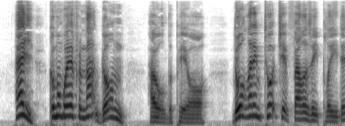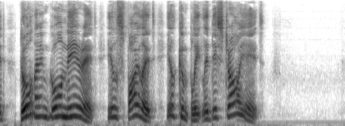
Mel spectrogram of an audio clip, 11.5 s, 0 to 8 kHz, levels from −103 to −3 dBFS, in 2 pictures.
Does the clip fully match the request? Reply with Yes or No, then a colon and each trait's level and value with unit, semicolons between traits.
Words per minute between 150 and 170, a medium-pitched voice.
No: average, 160 wpm; high, 210 Hz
